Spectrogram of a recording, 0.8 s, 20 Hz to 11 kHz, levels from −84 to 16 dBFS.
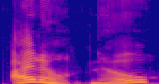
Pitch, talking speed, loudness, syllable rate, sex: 250 Hz, 225 wpm, -15 LUFS, 4.5 syllables/s, female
